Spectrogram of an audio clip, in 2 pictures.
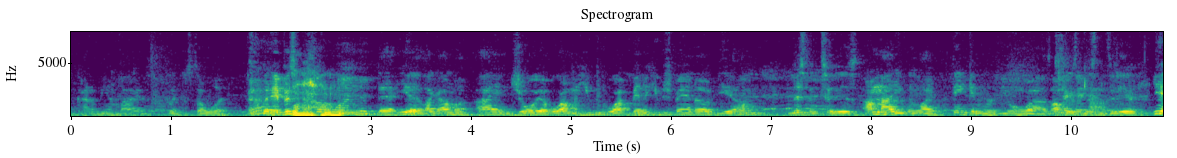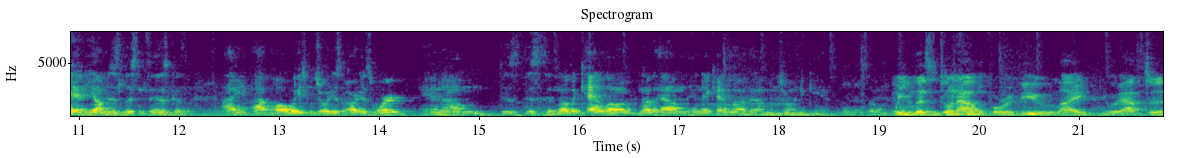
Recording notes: DEHH Live Panel Discussion.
